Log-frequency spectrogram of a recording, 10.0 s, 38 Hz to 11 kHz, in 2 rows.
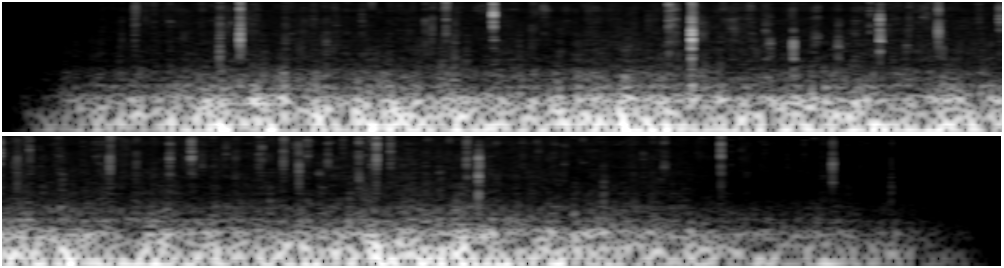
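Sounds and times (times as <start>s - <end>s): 
firewood: 0.1s - 9.9s.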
